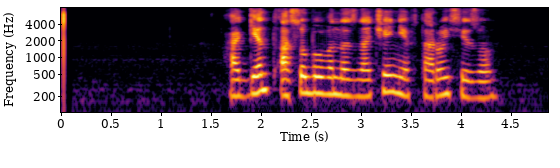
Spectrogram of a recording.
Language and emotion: Russian, neutral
